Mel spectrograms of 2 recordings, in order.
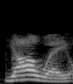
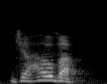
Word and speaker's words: Yahweh: But now David in verse 7 changes from the one use of El to Yahweh, or as it's sometimes pronounced, Jehovah.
